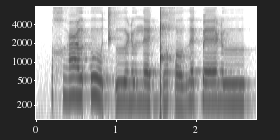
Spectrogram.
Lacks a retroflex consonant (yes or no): no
